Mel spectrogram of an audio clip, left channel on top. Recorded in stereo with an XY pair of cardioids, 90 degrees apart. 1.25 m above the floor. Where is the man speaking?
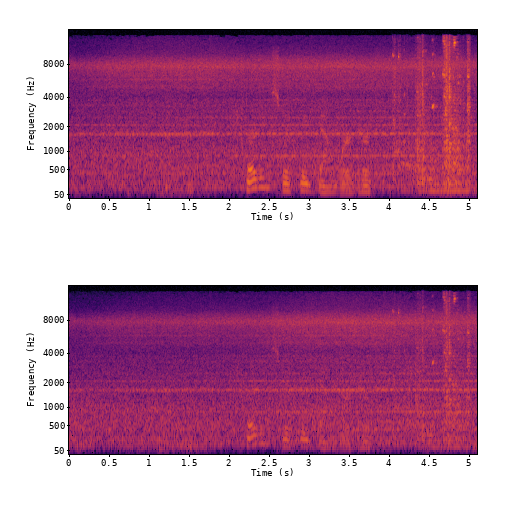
55° left.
